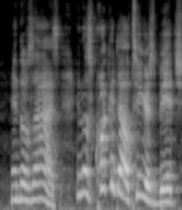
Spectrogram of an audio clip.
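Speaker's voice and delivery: ordinary delivery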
